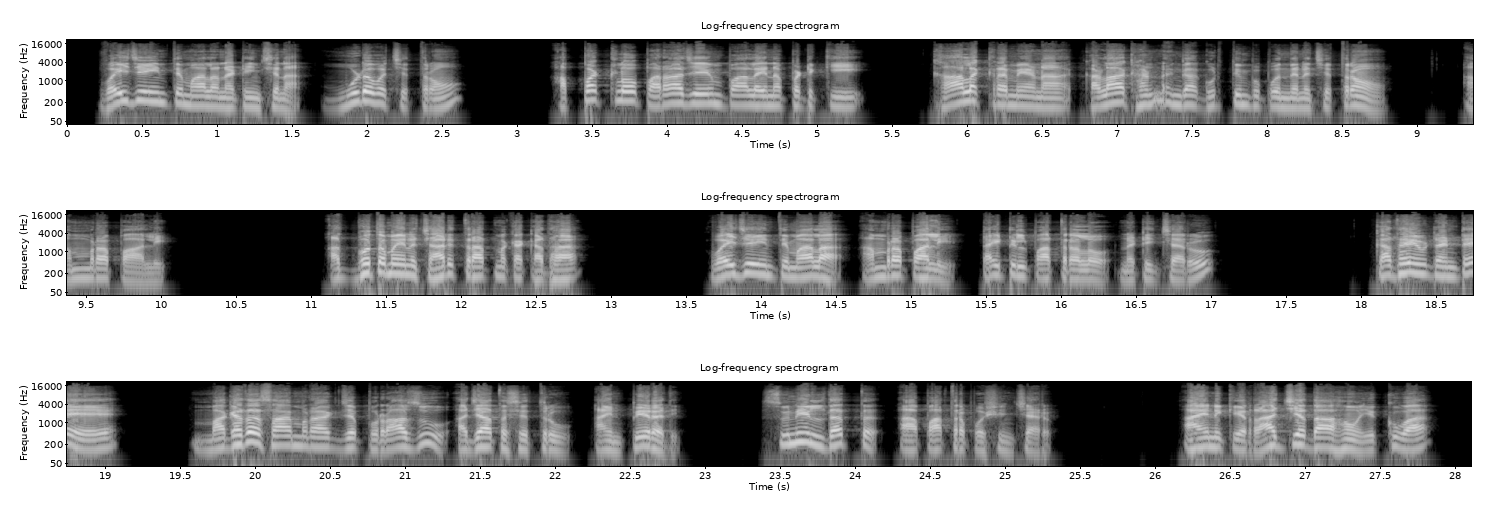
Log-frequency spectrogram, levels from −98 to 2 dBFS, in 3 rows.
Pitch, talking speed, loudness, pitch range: 160 Hz, 80 wpm, -18 LUFS, 135-180 Hz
